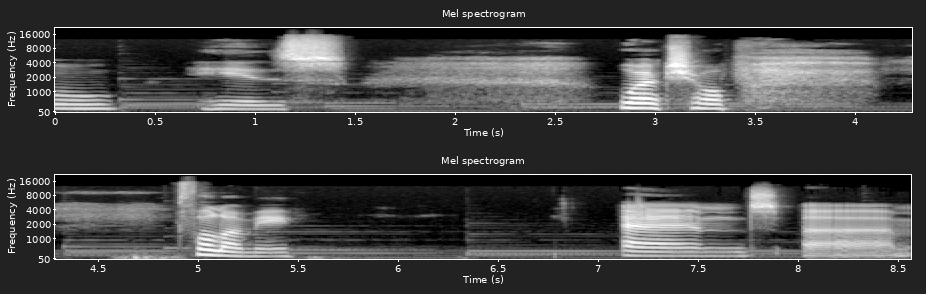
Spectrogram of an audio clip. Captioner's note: sighs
